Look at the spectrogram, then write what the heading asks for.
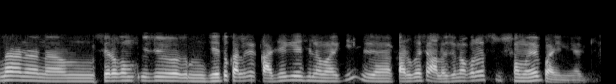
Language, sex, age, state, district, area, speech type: Bengali, male, 45-60, West Bengal, Purba Medinipur, rural, conversation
